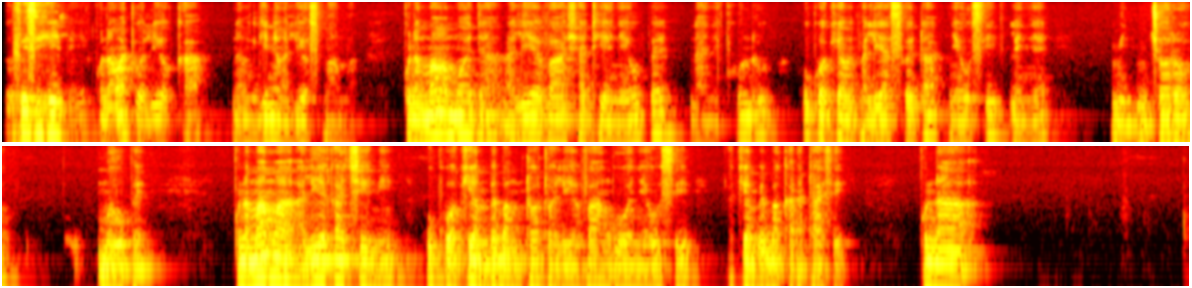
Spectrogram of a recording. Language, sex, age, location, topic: Swahili, male, 25-35, Kisumu, government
